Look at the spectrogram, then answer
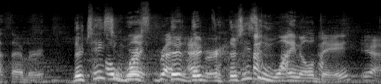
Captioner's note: laughs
